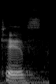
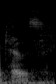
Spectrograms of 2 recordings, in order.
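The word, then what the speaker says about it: Toews: Okay, Taves. Good thing I didn't say toes.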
